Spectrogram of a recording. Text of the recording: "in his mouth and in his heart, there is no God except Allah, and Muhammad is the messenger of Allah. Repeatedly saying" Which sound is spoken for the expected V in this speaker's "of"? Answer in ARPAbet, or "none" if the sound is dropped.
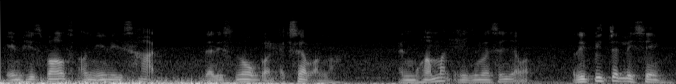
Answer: W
